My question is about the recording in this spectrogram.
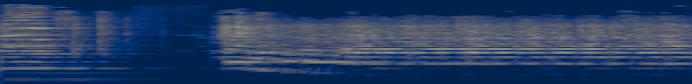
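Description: A student string orchestra of violins, cellos and double bass plays a held chord that stops about half a second in. After a brief pause the strings come back in with a new phrase at about a second and a half, without the low bass notes.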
